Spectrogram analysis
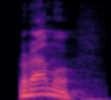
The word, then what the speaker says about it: Ram: Some people are like, no, he's saying Ram like 2 A's. Ram. No, that's a ROM. Here. Pronounce. Can I do this? Is there a YouTube like pronunciation? ROM. Pronunciation. I can't find it. Anyways, this is a no sound, bro. Remember. A. Ram. Ram. Rom. These vowels are very fucking different.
